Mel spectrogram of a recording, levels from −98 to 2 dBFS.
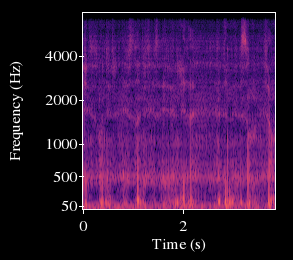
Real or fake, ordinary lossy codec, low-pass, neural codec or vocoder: fake; none; 7.2 kHz; autoencoder, 22.05 kHz, a latent of 192 numbers a frame, VITS, trained on many speakers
